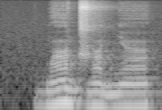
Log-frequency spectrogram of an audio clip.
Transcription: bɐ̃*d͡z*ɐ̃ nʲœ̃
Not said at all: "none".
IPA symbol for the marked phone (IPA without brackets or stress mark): d͡z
